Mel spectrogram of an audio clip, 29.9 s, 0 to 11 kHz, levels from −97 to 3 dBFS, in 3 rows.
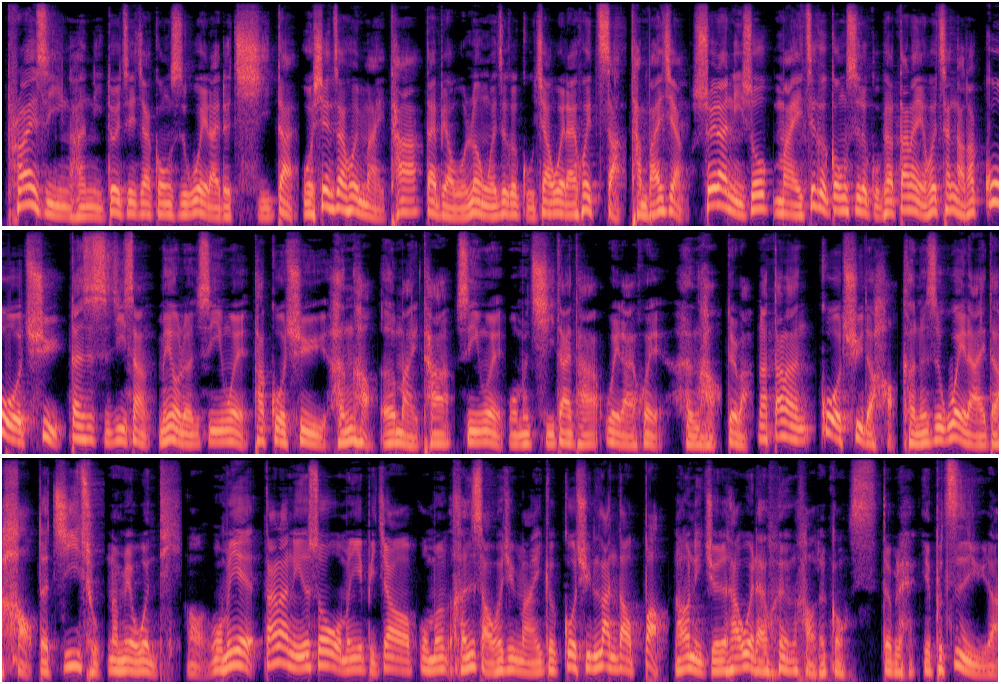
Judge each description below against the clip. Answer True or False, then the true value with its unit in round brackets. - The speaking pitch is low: True (115 Hz)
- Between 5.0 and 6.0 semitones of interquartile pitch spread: True (5.5 semitones)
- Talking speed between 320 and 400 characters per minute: True (335 characters per minute)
